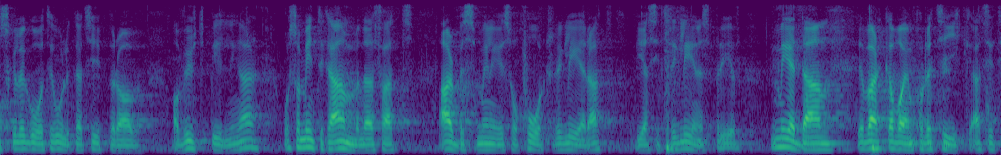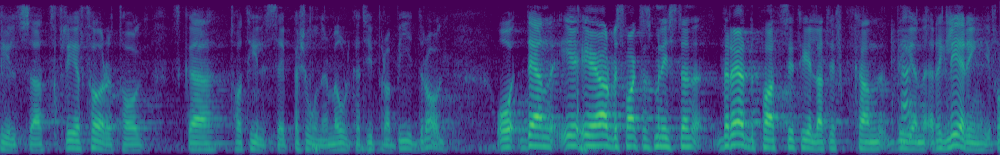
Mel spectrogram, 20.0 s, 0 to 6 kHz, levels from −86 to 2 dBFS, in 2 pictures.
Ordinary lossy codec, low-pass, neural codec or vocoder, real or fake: none; 5.4 kHz; none; real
